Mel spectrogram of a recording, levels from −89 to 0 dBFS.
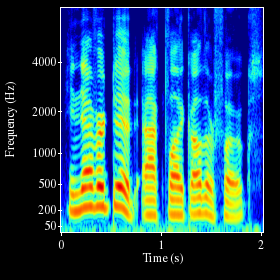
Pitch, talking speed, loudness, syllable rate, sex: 175 Hz, 205 wpm, -17 LUFS, 4.8 syllables/s, male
